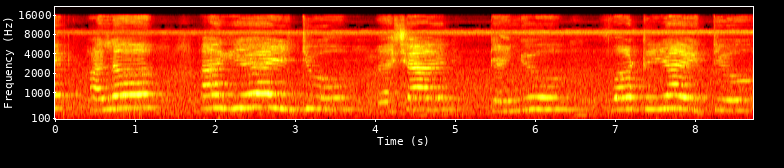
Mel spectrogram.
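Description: A small child singing alone, phrases of held notes that step up and down with short breaks between them.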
